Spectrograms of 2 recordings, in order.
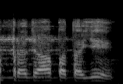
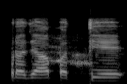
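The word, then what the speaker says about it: प्रजापतये: रखेंगे पतय बोलना है कभी ऐसा बोलते प्रजापत स्वाहा ऐसे भी बोलते हैं कई सारे लोग प्रजापत्य ऐसा बोलते हैं वो गलत उच्चारण होगा तो सही उच्चारण क्या होगा होगा प्रजा पतय पतय अब अगला देखिए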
